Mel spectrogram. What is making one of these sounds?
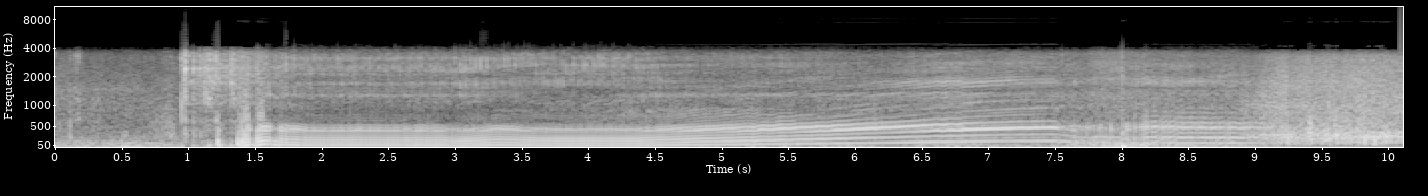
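A motorcycle engine revs hard and roars as it accelerates away.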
